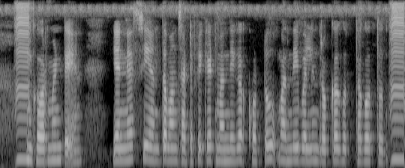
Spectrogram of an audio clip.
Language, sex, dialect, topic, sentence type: Kannada, female, Northeastern, banking, statement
